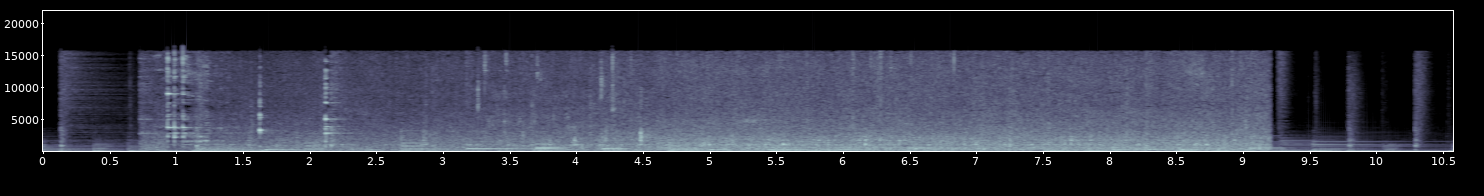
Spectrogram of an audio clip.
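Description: Hot broth poured from a metal ladle into a small bowl over a raw egg: a steady splashing pour that stops shortly before the end, with a few clinks of the ladle against the bowl near the start, over background music.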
